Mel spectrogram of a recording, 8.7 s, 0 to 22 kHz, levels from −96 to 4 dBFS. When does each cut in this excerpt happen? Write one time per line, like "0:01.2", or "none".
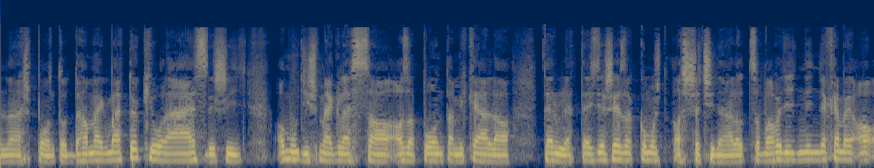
0:02.0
